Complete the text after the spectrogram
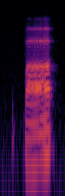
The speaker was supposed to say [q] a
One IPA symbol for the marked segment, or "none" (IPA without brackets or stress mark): p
